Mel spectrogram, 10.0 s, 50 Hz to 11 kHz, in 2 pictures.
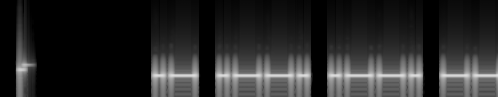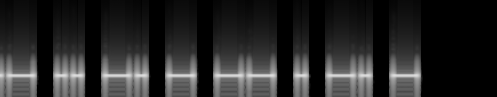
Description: Morse code, heard as a keyed tone, about 15 wpm, 700 Hz. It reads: APPOINTMENT
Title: Top 1751-2000 Words 15wpm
